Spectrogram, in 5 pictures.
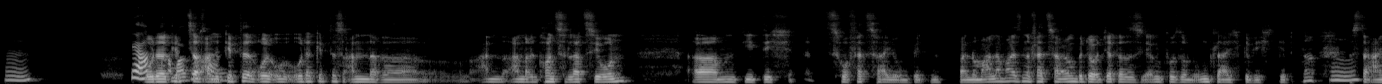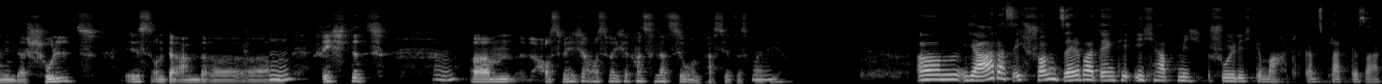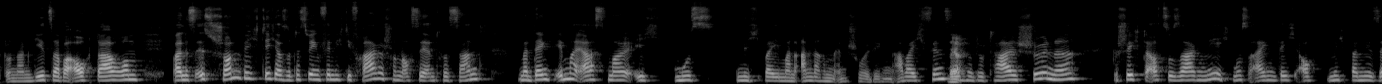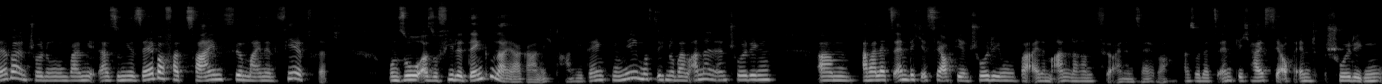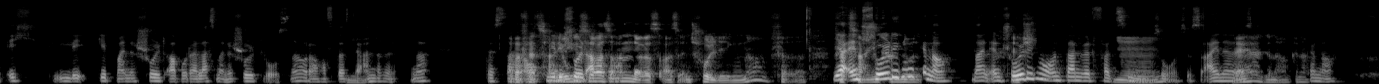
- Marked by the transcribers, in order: other background noise
- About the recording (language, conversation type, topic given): German, podcast, Was hilft dir dabei, dir selbst zu verzeihen?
